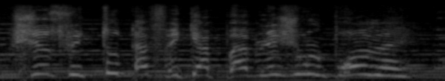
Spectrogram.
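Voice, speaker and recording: A woman voicing a naive, earnest little wooden puppet boy in a children's animated film. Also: very high voice, fast talker. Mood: earnest, grateful. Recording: loud music behind the voice.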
